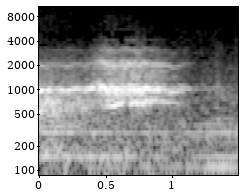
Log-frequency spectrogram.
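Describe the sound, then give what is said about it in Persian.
A car skidding while speeding on a dirt road gives a steady, loud squealing whine that holds for about a second before easing off slightly toward the end. “گاز بده، یالا. نمیتونم تونتر برم، برو چاره چوله است، جاده خاکی”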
